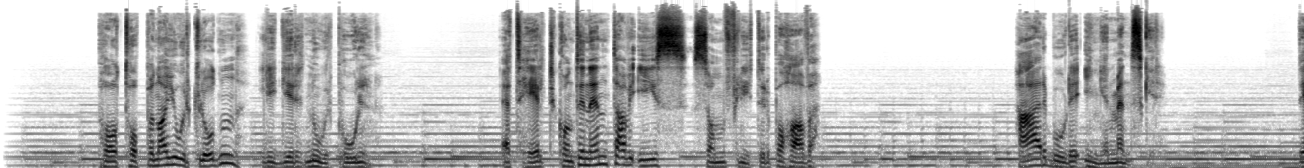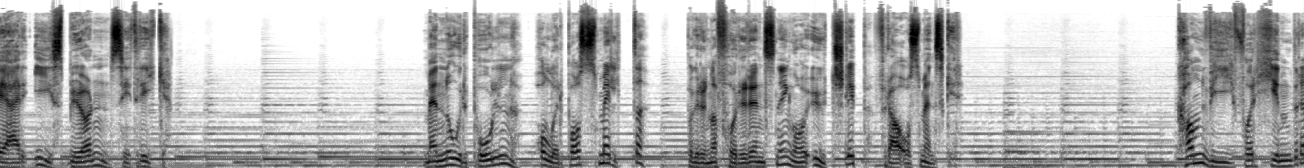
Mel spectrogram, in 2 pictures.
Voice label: no documentary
